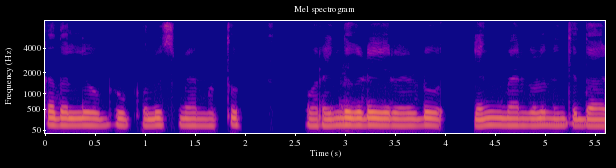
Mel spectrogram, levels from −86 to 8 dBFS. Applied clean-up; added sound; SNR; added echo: none; none; none; none.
